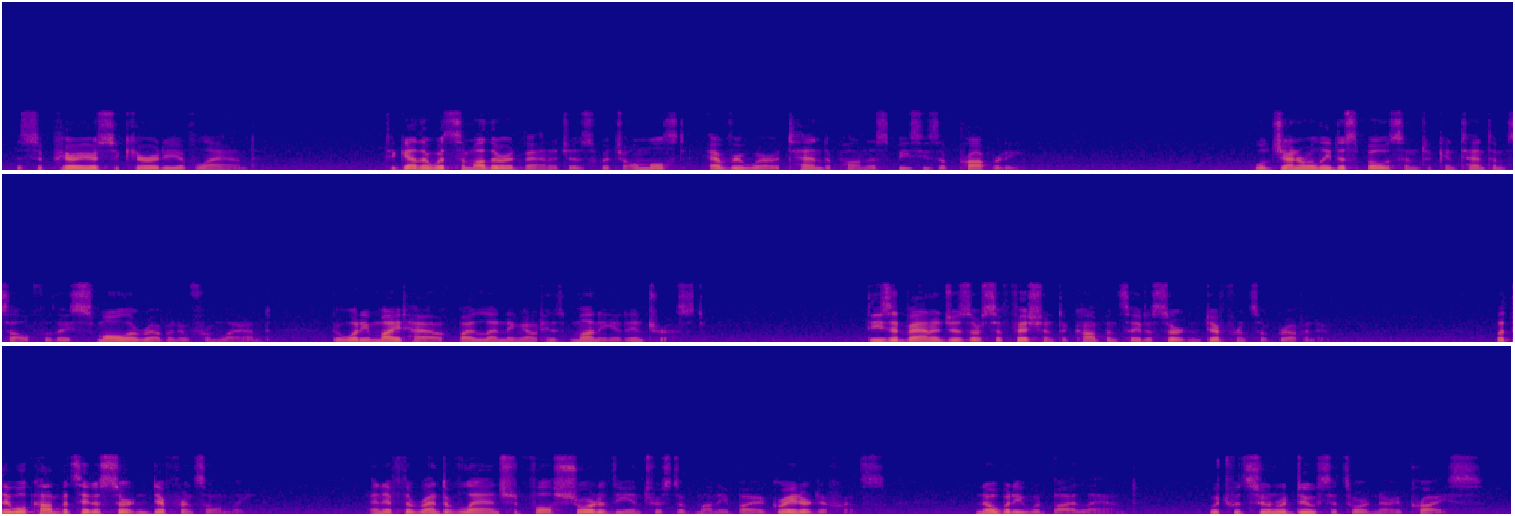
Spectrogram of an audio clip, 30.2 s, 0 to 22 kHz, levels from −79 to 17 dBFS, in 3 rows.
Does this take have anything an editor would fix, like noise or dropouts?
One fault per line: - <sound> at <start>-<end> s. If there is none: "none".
none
